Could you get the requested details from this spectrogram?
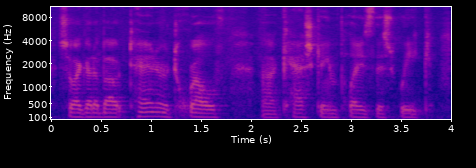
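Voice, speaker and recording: Quiet and fairly slow, a man talks at a fairly low pitch. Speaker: fantasy football analyst. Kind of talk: casual video commentary. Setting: office. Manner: hesitant, many fillers.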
